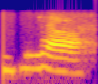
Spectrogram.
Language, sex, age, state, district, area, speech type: Urdu, female, 60+, Telangana, Hyderabad, urban, conversation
